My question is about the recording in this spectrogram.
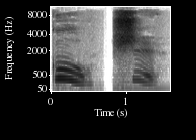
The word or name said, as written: gu4shi4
